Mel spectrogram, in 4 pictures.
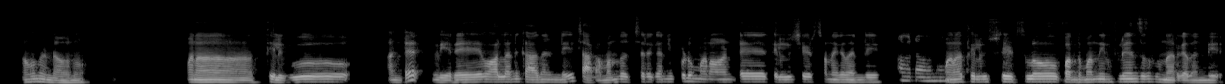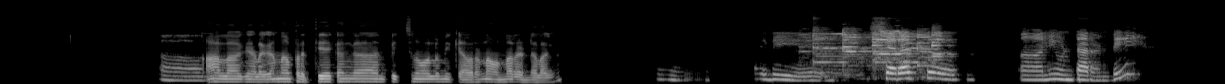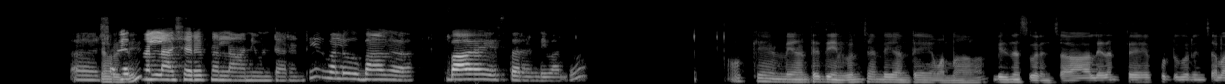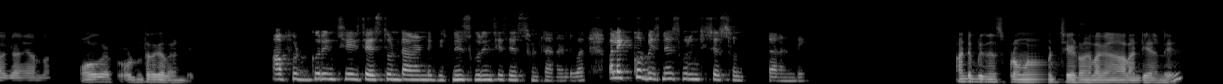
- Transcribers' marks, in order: in English: "స్టేట్స్"; in English: "స్టే‌ట్స్‌లో"; in English: "ఇన్‌ఫ్లూ‌యన్సర్స్"; tapping; alarm; in English: "బిజినెస్"; in English: "ఫుడ్"; in English: "ఫుడ్"; in English: "బిజినెస్"; in English: "బిజినెస్"; in English: "బిజినెస్ ప్రమోట్"
- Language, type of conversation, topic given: Telugu, podcast, మీరు సోషల్‌మీడియా ఇన్‌ఫ్లూఎన్సర్‌లను ఎందుకు అనుసరిస్తారు?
